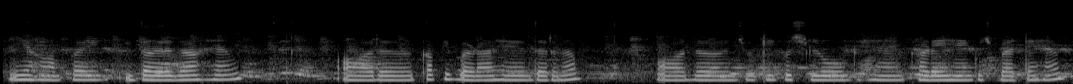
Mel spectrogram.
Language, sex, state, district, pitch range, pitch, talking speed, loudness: Hindi, female, Uttar Pradesh, Jalaun, 200-220 Hz, 205 Hz, 105 wpm, -30 LUFS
